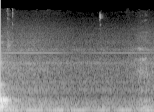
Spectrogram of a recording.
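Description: Quiet room tone with a faint steady low hum, just as a man's voice trails off at the very start.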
